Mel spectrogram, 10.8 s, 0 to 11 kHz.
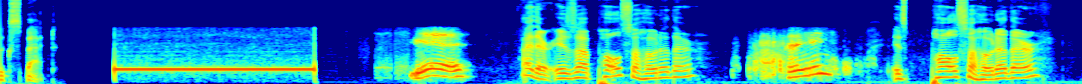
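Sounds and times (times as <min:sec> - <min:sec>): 
speech: 0:00.0 - 0:00.6, 0:04.1 - 0:07.0, 0:07.9 - 0:10.5
electronic telephone ringing tone heard through the line: 0:01.1 - 0:03.2.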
